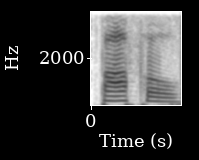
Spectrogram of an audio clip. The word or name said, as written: boffo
